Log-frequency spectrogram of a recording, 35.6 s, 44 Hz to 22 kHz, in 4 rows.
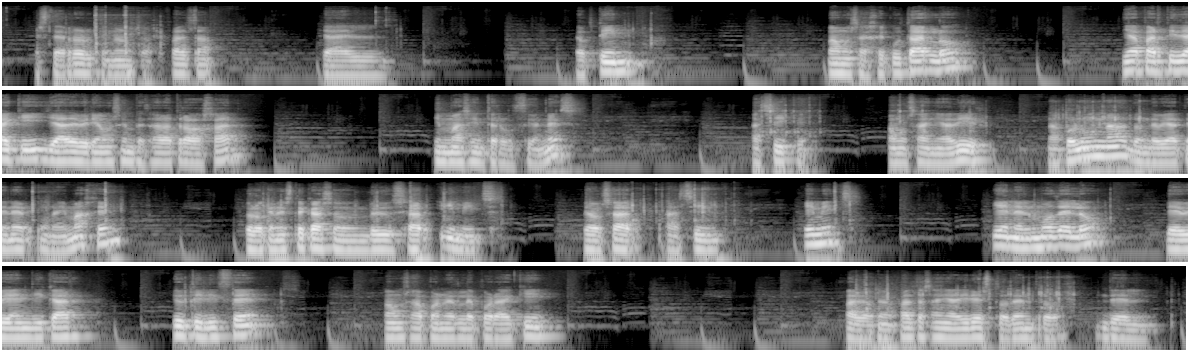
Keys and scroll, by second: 0.7 super+BackSpace, 3.8 super+BackSpace, 14.6 Tab, 18.1 Return, 21.8 alt+shift+Left, 24.2 Return.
